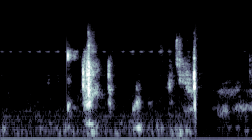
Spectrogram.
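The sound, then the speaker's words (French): Typing a message on a computer keyboard in a team chat app: irregular bursts of crisp key clicks, fairly faint and heard alone, with short pauses between the clusters. “Si je tape mon message ici,”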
